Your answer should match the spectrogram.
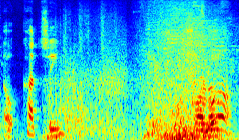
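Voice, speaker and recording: A woman's voice: lowish voice, very animated, takes it slowly. A woman streaming a game, giving casual reactions as she plays.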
